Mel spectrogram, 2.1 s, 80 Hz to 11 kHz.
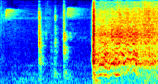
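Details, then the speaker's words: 1987 Mercury Grand Marquis LS, sitting since at least 2017, first start in almost a decade using brake cleaner as starting fluid (too much): cranking clicks, then it catches harshly with a ragged, uneven burst. "Well, that sounded terrible. I didn't like that."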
